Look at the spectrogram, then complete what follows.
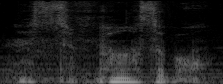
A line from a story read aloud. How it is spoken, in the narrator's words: whispered, her voice tinged with disbelief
